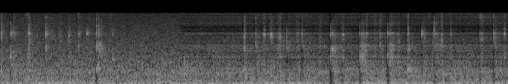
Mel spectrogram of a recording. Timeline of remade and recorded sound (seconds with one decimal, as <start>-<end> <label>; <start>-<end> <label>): 0.0-1.8 recorded; 1.8-5.1 remade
